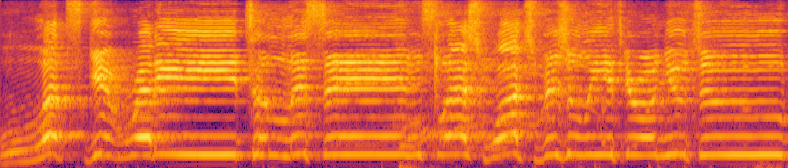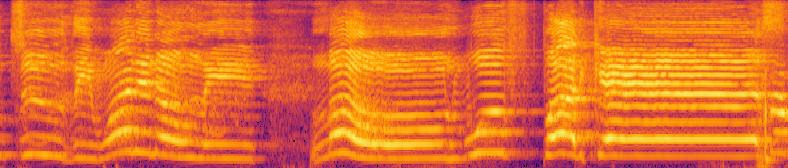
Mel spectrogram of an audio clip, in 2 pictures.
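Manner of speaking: high, very loud ring-announcer voice, stretched-out "Lone". Put on the spot to introduce the podcast after a countdown, use a Bruce Buffer introduction voice. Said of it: "Bruce Buffer introduction right here".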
